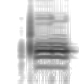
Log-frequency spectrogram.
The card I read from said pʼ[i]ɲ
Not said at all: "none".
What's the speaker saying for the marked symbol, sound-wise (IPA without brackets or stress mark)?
i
